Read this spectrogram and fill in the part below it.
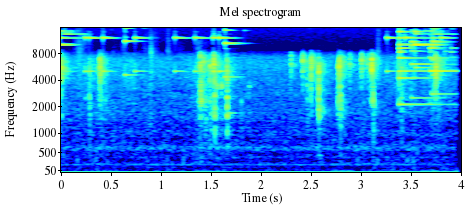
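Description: Crops break with quick soft crunches.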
